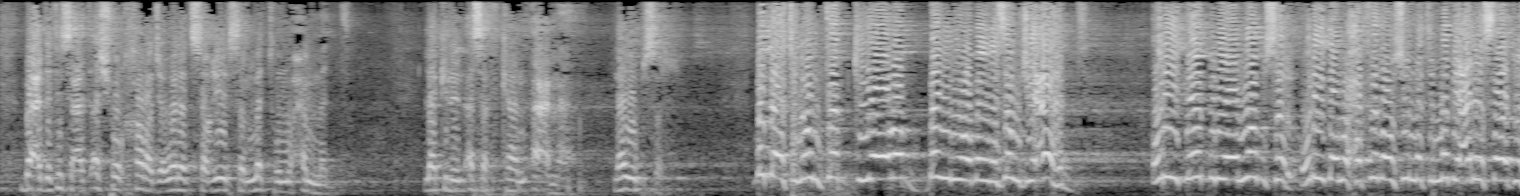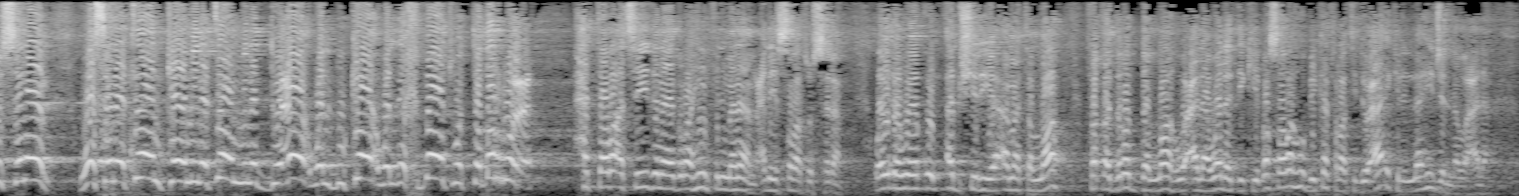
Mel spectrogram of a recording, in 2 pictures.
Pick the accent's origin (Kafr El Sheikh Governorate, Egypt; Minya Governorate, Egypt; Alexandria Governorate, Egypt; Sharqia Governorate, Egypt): Alexandria Governorate, Egypt; Alexandria; أنا اسكندراني ولا أخاف الحمد لله.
